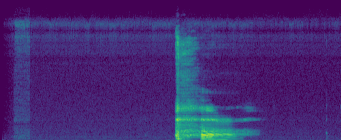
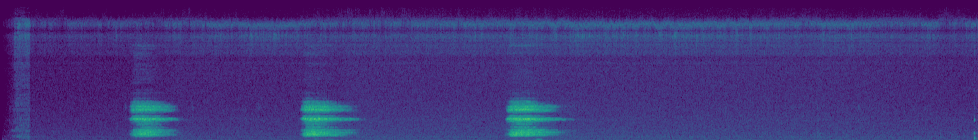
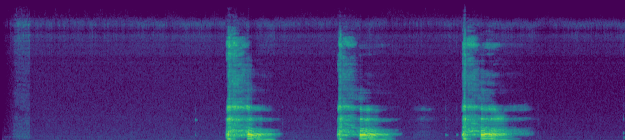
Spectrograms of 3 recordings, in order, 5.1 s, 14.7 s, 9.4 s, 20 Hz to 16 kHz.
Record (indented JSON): {
  "cough_length": "5.1 s",
  "cough_amplitude": 21898,
  "cough_signal_mean_std_ratio": 0.29,
  "exhalation_length": "14.7 s",
  "exhalation_amplitude": 5543,
  "exhalation_signal_mean_std_ratio": 0.34,
  "three_cough_length": "9.4 s",
  "three_cough_amplitude": 21959,
  "three_cough_signal_mean_std_ratio": 0.34,
  "survey_phase": "beta (2021-08-13 to 2022-03-07)",
  "age": "65+",
  "gender": "Male",
  "wearing_mask": "No",
  "symptom_none": true,
  "smoker_status": "Never smoked",
  "respiratory_condition_asthma": false,
  "respiratory_condition_other": false,
  "recruitment_source": "Test and Trace",
  "submission_delay": "0 days",
  "covid_test_result": "Negative",
  "covid_test_method": "LFT"
}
